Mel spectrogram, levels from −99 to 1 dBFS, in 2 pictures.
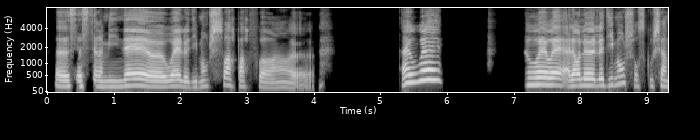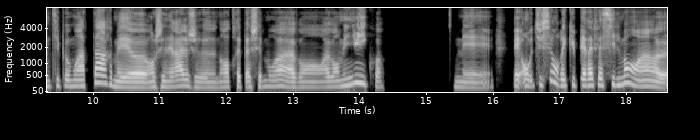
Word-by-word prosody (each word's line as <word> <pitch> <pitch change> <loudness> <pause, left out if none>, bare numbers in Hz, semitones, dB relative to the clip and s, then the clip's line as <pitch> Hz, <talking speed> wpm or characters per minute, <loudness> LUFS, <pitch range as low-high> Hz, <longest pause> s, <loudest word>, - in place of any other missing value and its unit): heu, 160 0 +2
ça 165 -1 0
se - - -1
terminait, 165 +3 +3
heu, 155 -1 +3
ouais, 170 +2 +3
le 145 -2 -4
dimanche 150 +4 -4
soir 195 -4 +2
parfois 145 -4 -5
hein, 135 -1 -7
heu 65 - -10 1.4
Ah 250 +2 +4
ouais? 340 +3 +4 1.2
Ouais, 205 +1 +4
ouais 205 0 +6
alors 180 -2 +4
le 190 0 +4
le 185 +1 +2
dimanche, 205 +5 -4
on 170 - -8
se - - -3
couchait 175 +1 -1
un 165 -2 -3
petit 165 +4 -9
peu 175 - -7
moins 170 +1 -2
tard, 245 -4 +1
mais, 145 -2 0
heu, 140 0 +3
en 145 +3 -4
général, 155 +4 -2
je 140 -2 -4
ne 140 - -15
rentrais 150 +1 -6
pas 145 - -4
chez 150 +1 0
moi 165 +2 -6
avant 145 -2 -4
avant 150 +2 -5
00:00 225 +8 -1
quoi. 150 -6 -11 1.1
Mais 135 -2 -7 0.3
mais 175 +1 +1
on 180 -2 -1
tu 180 +4 -2
sais, 315 - +3
on 265 -5 -1
récupérait 185 0 -1
facilement, 200 +1 0
hein. 165 -2 +1
Heu, 130 - 0
165 Hz, 170 wpm, -21 LUFS, 150-190 Hz, 1.4 s, ouais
